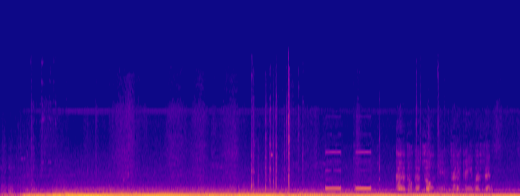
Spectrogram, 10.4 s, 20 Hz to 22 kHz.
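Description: Nissan R34 Skyline GT-T's turbocharged RB25DET inline-six starting about half a second in, then idling steadily with a slightly raised idle at first. Two short electronic beeps come about midway.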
